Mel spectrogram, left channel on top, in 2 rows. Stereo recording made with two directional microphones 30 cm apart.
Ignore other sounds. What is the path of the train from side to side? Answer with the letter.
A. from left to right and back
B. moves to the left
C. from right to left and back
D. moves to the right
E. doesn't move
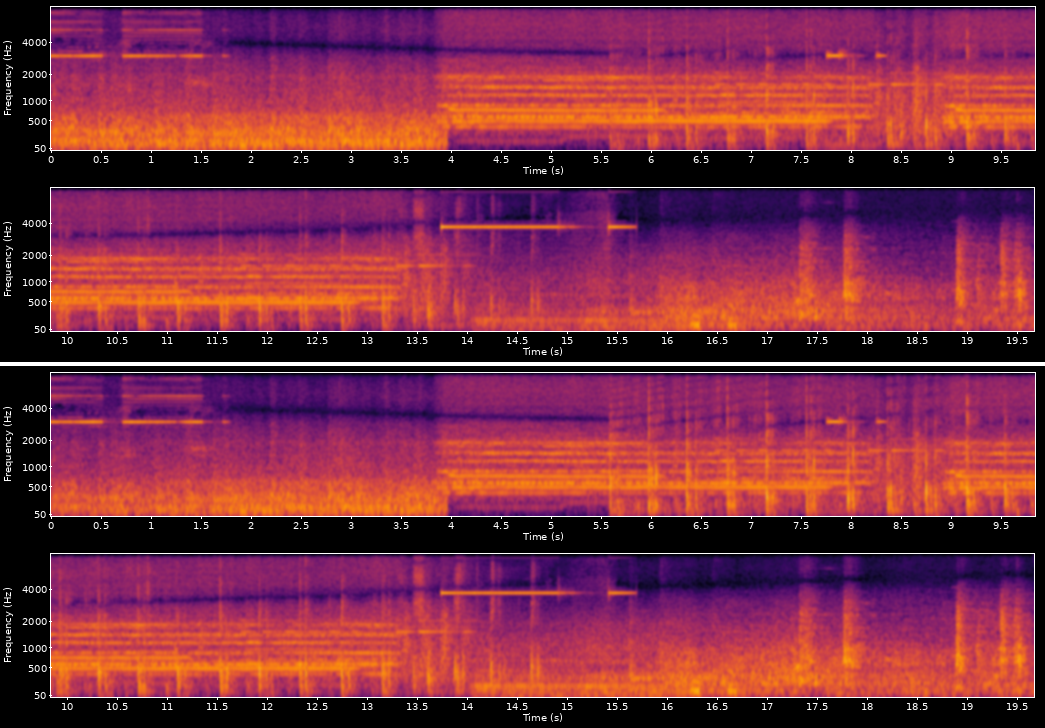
D.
